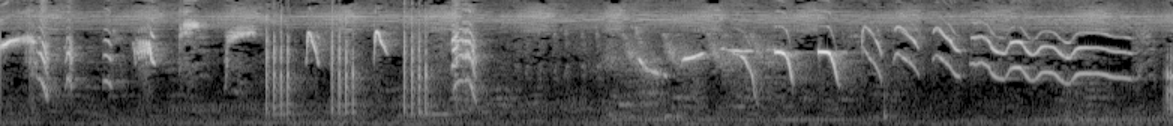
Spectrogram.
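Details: Javan myna in chatty song aimed at prompting other mynas to reply: scattered clicks and whistles, then a fast series of rising slurred whistles turning into wavering warbles.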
